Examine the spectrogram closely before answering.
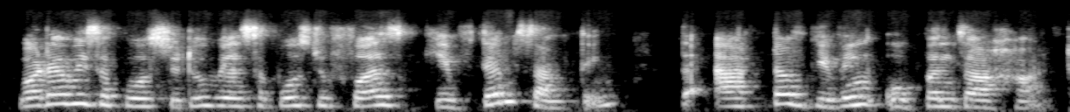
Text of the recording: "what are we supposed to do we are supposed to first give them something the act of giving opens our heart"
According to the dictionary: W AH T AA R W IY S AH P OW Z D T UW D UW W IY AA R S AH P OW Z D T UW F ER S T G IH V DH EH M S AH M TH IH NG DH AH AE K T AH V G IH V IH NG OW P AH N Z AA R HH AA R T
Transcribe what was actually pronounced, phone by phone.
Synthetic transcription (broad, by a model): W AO T AA R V IY S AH P OW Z T UW D UW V IY AA R S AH P OW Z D T UW F ER S T G IH V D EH M S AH M T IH NG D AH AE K T AH V G IH V IH NG OW P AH N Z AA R HH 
